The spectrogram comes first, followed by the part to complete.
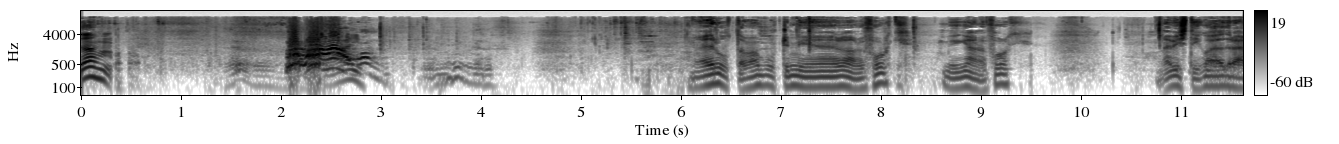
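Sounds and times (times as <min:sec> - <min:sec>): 
speech: 0:00.0 - 0:00.4, 0:06.1 - 0:09.5, 0:10.8 - 0:11.6
dog barking: 0:02.0 - 0:03.0.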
